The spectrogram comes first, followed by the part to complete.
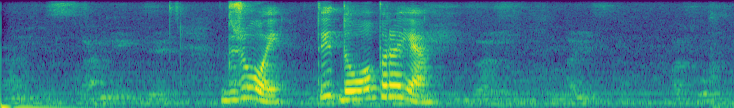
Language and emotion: Russian, positive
